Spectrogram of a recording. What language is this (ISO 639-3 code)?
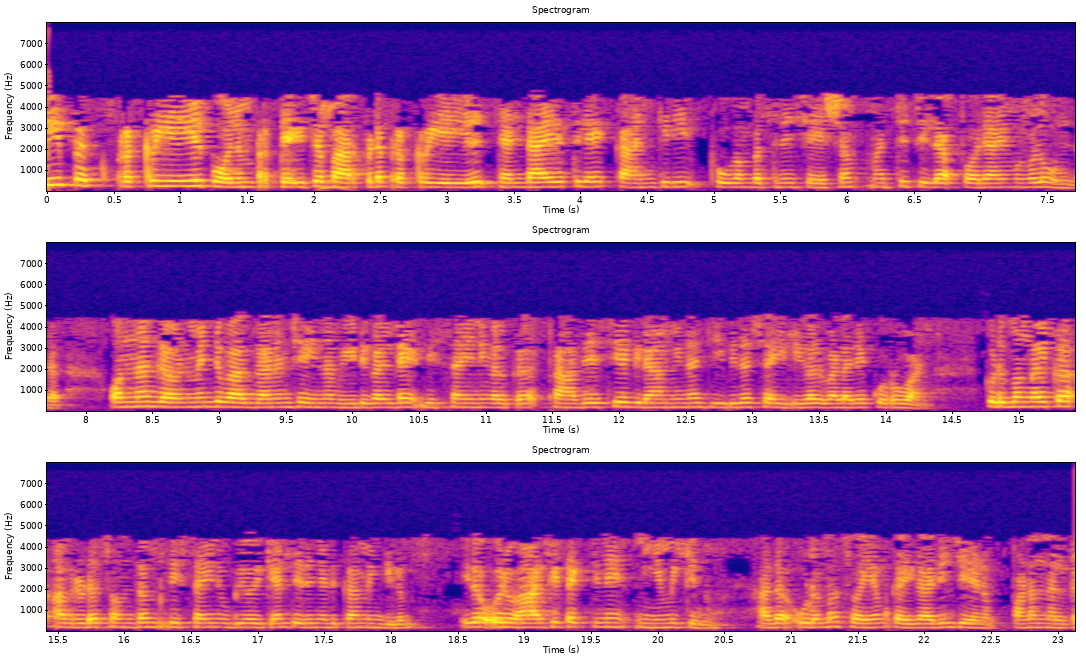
mal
